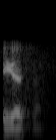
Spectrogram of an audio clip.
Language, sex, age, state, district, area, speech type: Bengali, male, 60+, West Bengal, Paschim Medinipur, rural, conversation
